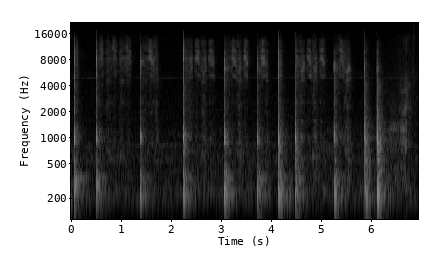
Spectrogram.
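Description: A pen writes on paper up close during an algebra exercise, giving a series of soft scratching strokes in short bursts of about a dozen quick marks, quiet and with no voices.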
